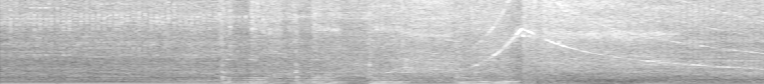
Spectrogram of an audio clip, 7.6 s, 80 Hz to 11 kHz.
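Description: Turbocharged Mazda RX-7 FD's rotary engine idling steadily, then revved several times from about two seconds in. A high whine climbs with the revs, then falls slowly over the last couple of seconds as they drop, the turbo spinning down. The engine sounds normal again.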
